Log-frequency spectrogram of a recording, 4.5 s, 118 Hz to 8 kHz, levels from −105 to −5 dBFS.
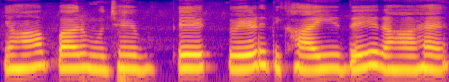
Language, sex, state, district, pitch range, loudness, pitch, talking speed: Hindi, female, Madhya Pradesh, Katni, 230-245 Hz, -15 LUFS, 240 Hz, 120 wpm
